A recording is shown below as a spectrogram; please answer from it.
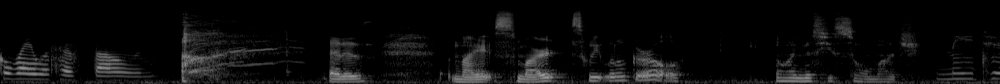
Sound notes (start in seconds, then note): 4.3 laughs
